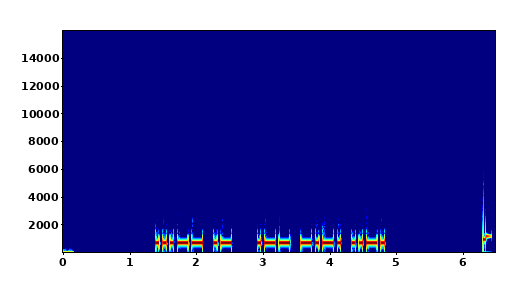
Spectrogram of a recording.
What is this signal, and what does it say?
Morse code, heard as a keyed tone, about 21 wpm, 700 Hz. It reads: 3A WCF
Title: Field Day Exchanges Encore - 22wpm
